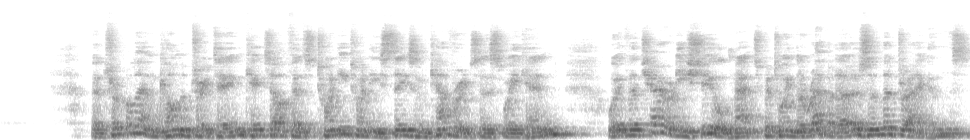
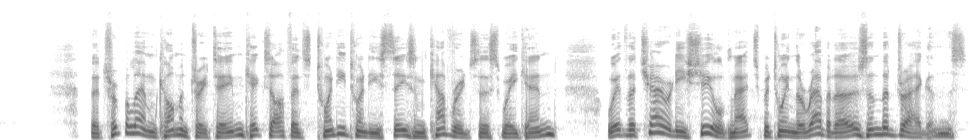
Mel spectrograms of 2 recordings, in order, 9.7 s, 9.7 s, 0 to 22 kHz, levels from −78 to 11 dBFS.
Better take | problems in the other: second | off-mic speech; far // room echo; noticeable; dies away in 0.5 s

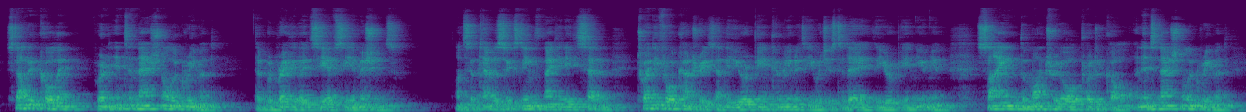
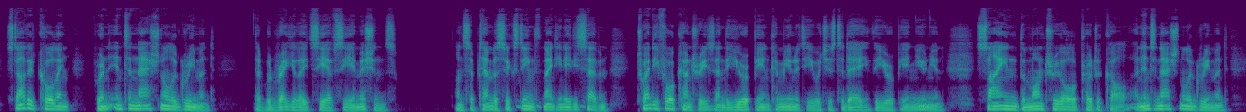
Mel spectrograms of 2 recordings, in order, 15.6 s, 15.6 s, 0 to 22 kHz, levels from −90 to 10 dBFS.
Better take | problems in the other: second | off-mic speech; somewhat distant // room echo; noticeable; dies away in 0.5 s

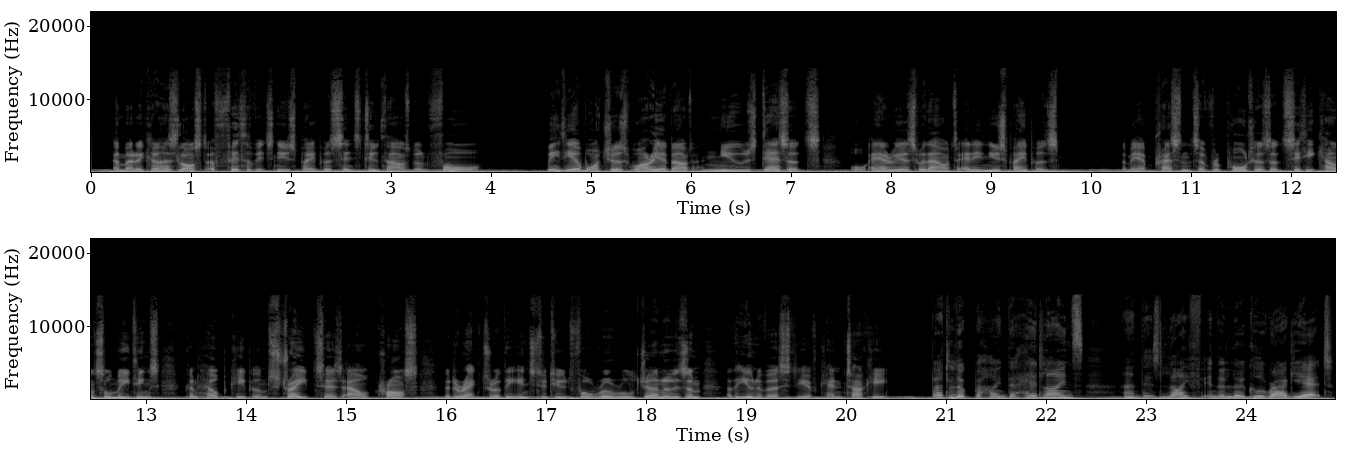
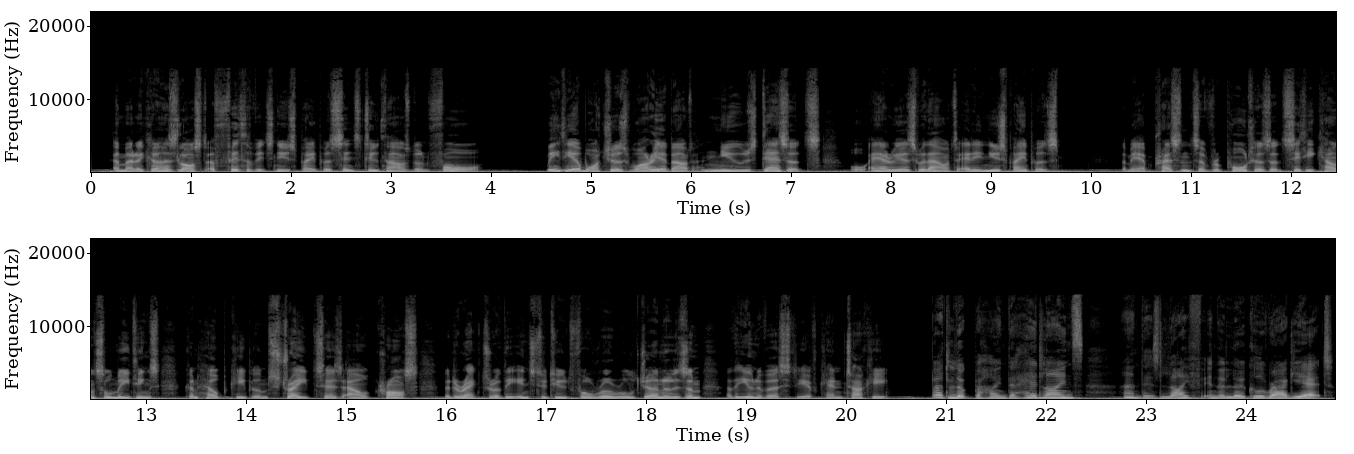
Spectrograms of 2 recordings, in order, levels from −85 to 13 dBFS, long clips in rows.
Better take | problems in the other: second | low rumble; loud; throughout; 9 dB below the speech; faint in the second

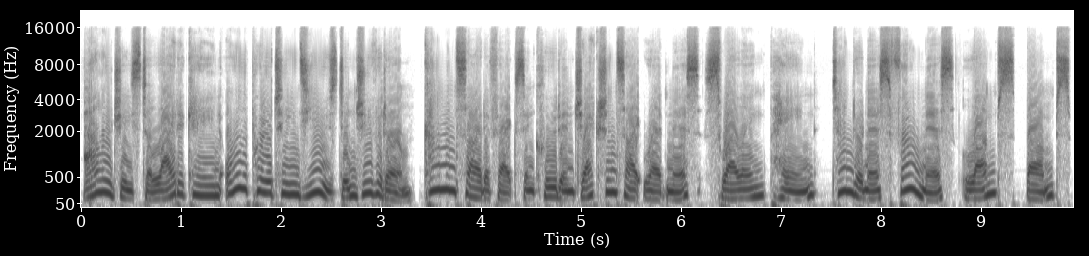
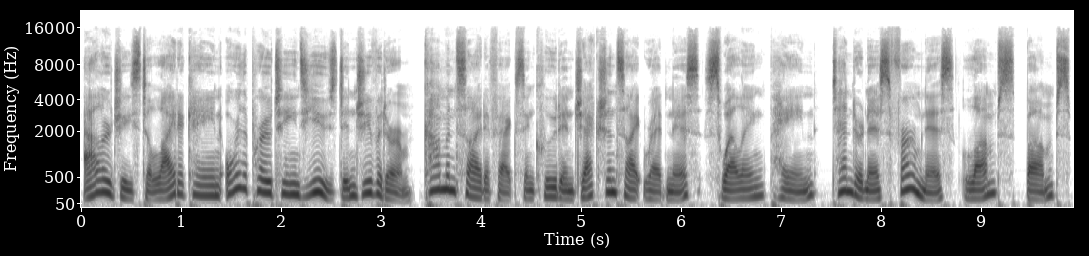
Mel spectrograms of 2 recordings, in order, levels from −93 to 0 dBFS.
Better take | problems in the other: second | distortion; heavy; 6 dB below the speech

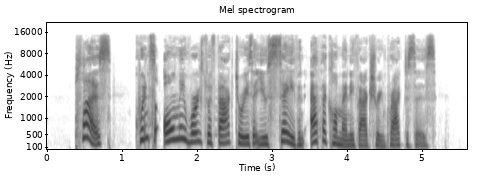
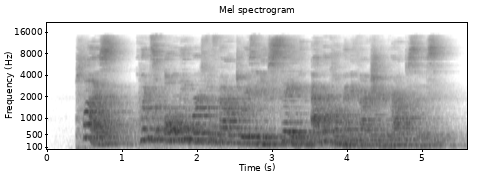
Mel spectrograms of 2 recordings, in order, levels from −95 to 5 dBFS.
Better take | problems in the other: first | room echo; strong; dies away in 1.1 s // off-mic speech; far

